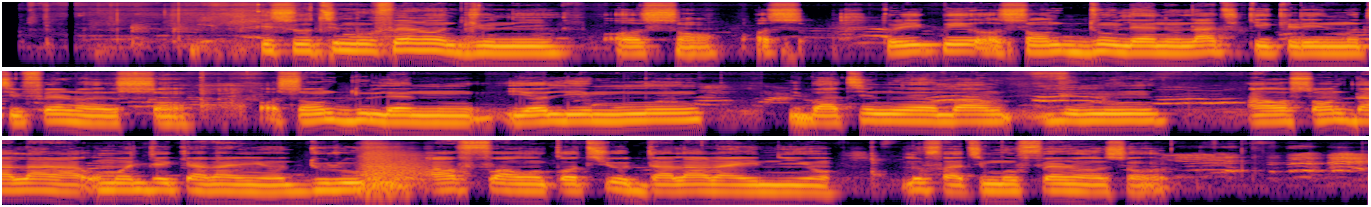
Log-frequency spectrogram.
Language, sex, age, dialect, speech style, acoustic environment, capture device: Yoruba, male, 18-24, Nigeria - Ibadan, excited, silence, mobile / Linux / Chrome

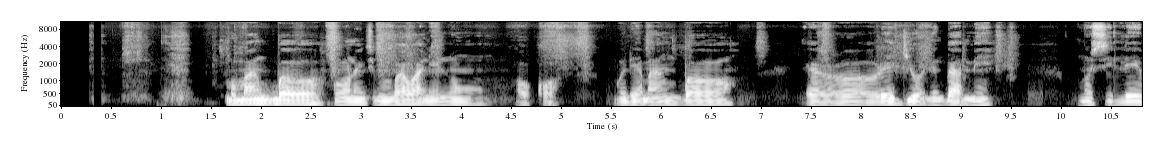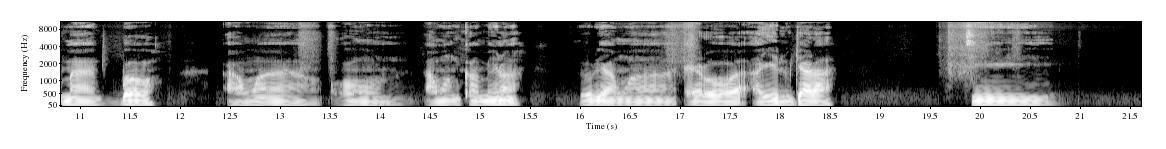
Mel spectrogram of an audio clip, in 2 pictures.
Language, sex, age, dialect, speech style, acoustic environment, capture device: Yoruba, male, 25-34, Nigeria - Nigerian Standard, relaxed, nature, mobile / Linux / Chrome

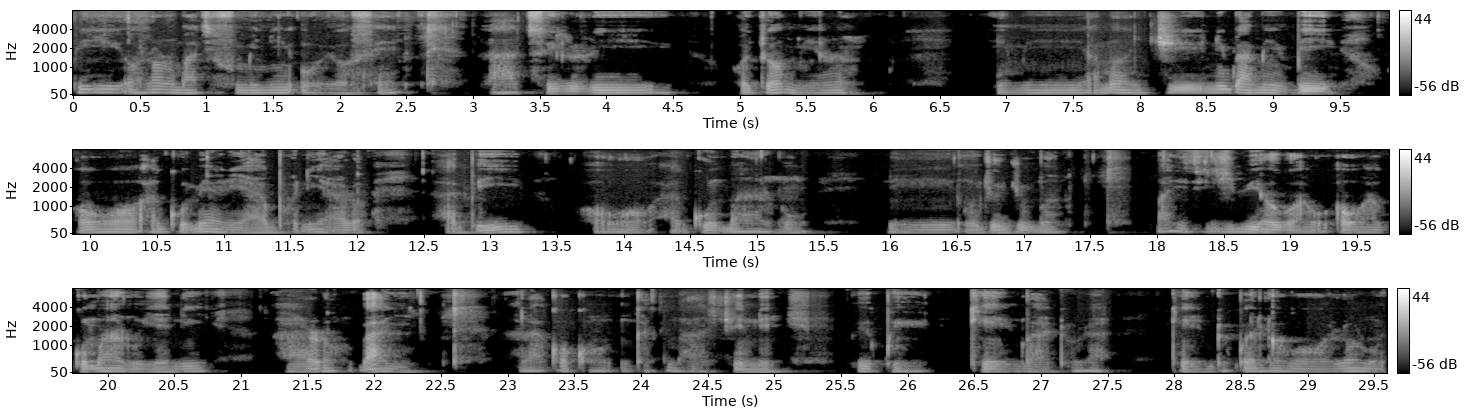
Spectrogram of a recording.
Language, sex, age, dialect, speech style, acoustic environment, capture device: Yoruba, male, 25-34, Nigeria - Lagos Yoruba, focused; excited; relaxed, traffic; silence; nature, mobile / Linux / Chrome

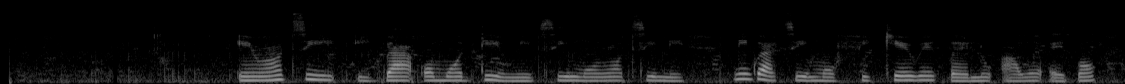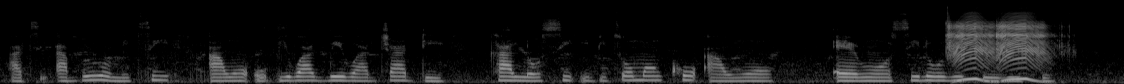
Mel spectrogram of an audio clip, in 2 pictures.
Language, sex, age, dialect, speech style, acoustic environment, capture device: Yoruba, female, 18-24, Nigeria - Ibadan, happy, nature, mobile / Linux / Chrome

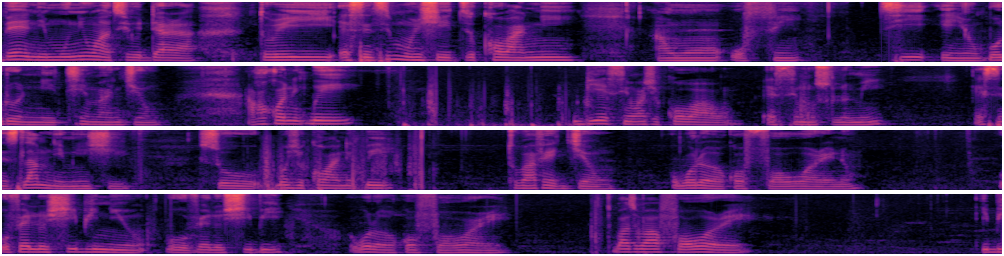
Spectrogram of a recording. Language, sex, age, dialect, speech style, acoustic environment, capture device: Yoruba, male, 18-24, Nigeria - Lagos Yoruba, relaxed, nature; silence, mobile / Linux / Chrome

